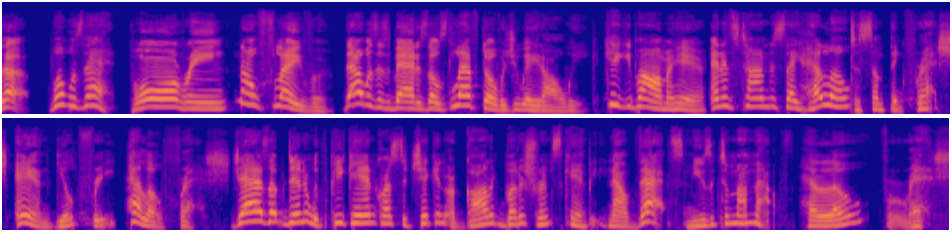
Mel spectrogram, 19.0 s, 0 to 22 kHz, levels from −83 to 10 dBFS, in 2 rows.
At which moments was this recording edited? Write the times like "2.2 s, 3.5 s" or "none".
none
